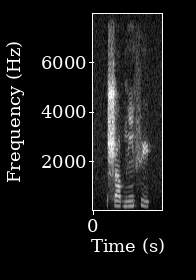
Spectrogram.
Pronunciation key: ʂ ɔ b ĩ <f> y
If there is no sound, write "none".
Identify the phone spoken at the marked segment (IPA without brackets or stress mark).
f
